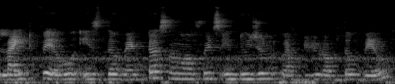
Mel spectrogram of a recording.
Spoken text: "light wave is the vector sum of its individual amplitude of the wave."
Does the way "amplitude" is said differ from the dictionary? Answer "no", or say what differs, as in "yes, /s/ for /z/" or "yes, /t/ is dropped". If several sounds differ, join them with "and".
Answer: yes, /m/ is dropped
